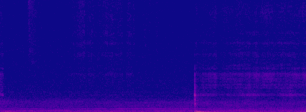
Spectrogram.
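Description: White chalk is tapped and scratched across a medium, flat chalkboard in a wooden frame, making quiet dotting and short strokes over a low background hum. About three seconds in, a single sharper chalk tap stands out before the soft scratching continues.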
